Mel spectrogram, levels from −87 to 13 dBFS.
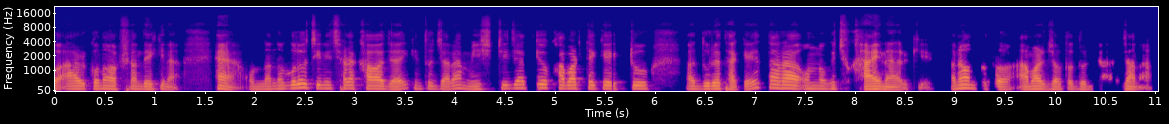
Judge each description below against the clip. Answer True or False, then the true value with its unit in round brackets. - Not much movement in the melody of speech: False (3.7 semitones)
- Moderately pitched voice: False (130 Hz)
